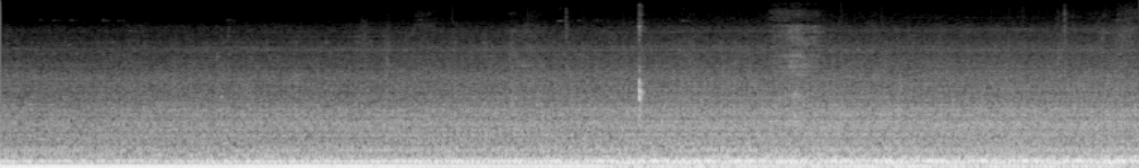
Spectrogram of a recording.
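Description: A truck drives along with a heavy, continuous low engine rumble that stays loud and steady throughout.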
